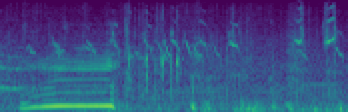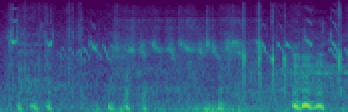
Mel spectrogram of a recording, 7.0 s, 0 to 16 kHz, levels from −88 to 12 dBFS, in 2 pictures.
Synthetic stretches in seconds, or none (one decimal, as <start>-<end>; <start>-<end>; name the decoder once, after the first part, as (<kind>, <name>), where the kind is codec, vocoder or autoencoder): 4.6-6.1 (autoencoder, DAC-VAE)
